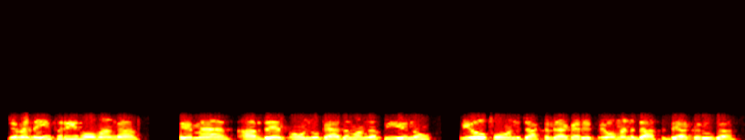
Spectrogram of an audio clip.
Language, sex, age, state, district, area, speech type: Punjabi, female, 18-30, Punjab, Firozpur, urban, conversation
